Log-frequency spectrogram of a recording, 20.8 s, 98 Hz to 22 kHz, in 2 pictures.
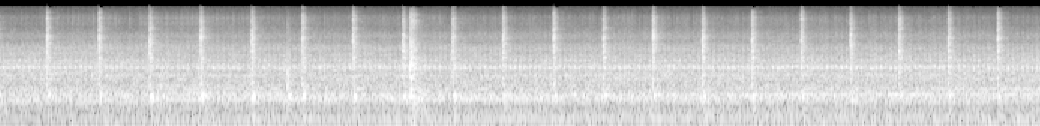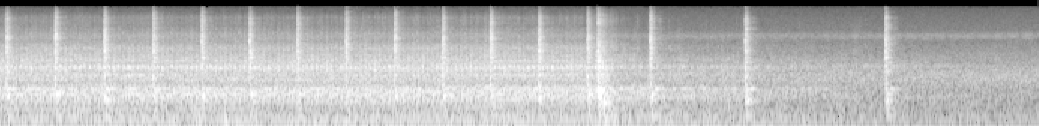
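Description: FS 64 level-crossing barrier mechanism raising its boom: a steady motor hum with sharp ticks about twice a second. The hum cuts off about sixteen seconds in as the boom reaches the top, and two last ticks follow more slowly.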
